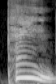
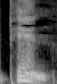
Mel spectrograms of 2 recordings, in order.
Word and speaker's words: pain: pain 不要念成 pen, a 在 n 的音 pain,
